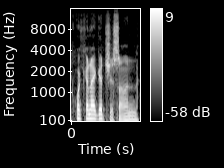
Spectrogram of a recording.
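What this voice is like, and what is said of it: Imitates another person's voice. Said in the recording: “that's the worst impression you do ... That is the worst impression of my dad”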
